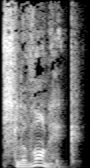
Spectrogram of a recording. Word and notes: slavonic: British English

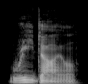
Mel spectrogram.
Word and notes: redial: British English

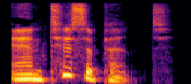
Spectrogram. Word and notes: anticipant: British English

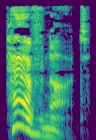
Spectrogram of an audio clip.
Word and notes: have-not: British English

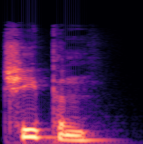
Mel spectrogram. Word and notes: cheapen: British English

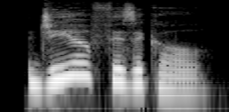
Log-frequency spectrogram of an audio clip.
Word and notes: geophysical: British English

